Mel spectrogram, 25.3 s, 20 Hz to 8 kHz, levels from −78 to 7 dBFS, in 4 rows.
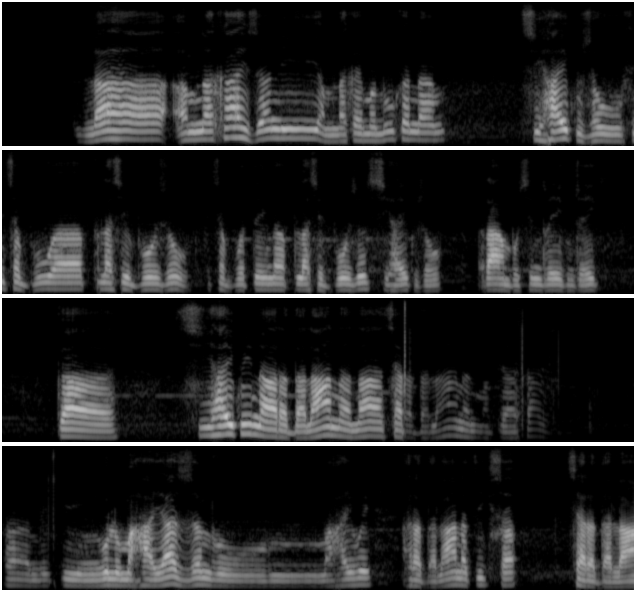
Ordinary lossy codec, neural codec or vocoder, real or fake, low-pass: none; none; real; none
